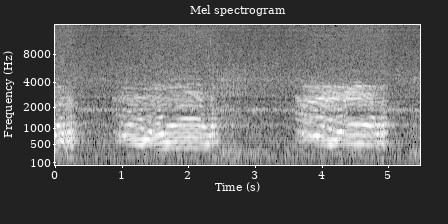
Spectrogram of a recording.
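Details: A red deer stag belting out bellows in the rut, 2018. Two long, hoarse, harmonic roars, each lasting about one and a half seconds with a slight downward bend, follow the tail of an earlier call. The calls are separated by a short pause.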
